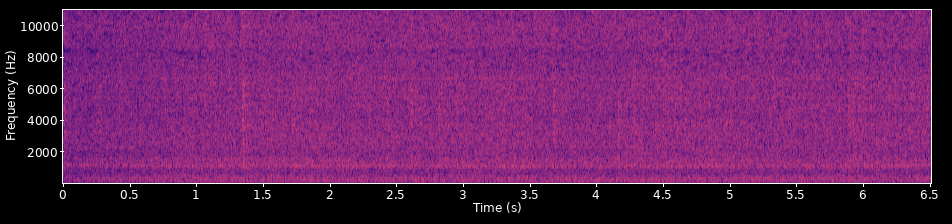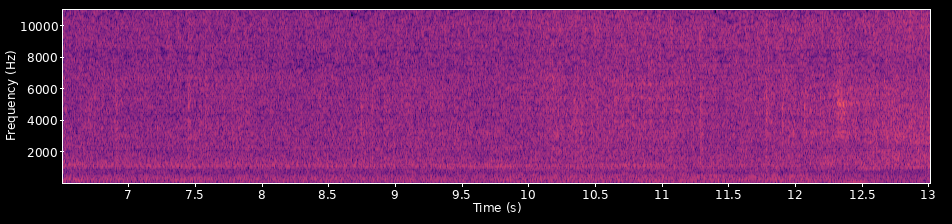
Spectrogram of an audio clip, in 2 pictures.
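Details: Honda Accord V6 idling after thermostat replacement and coolant bleeding, heater on high: steady even idle under constant blower rush, no misses, knocks or surging; normal idle.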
